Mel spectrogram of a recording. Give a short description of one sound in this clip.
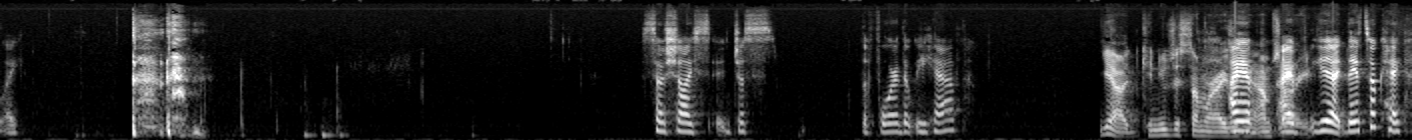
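A middle-aged woman speaks through a microphone in short bursts, with pauses.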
